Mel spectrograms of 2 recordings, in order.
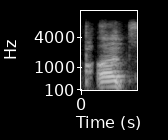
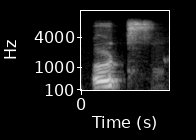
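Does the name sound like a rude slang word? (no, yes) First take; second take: yes; no. First: It sounds like a rude slang word. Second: It does not sound like a rude word. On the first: The speaker calls it wrong. "It's not Putz" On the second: The speaker calls it right. "it's Putz"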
